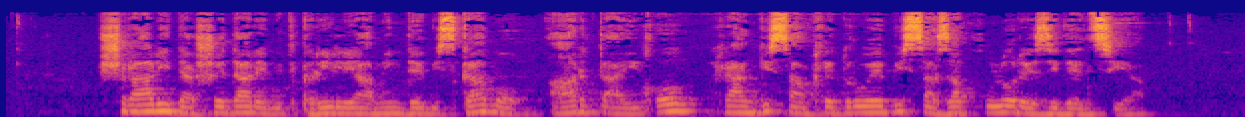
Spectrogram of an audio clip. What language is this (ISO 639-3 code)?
kat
